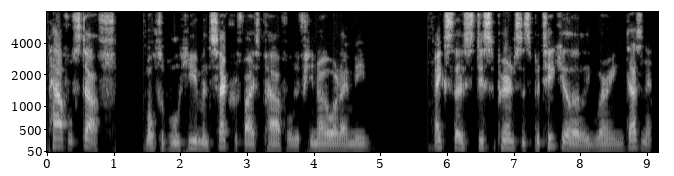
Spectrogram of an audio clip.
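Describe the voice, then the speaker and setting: A man's voice: on the low side, normal speed, no echo, lightly acted, low-quality recording. A man playing a matter-of-fact police detective giving a briefing in a radio play. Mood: grave, confiding.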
